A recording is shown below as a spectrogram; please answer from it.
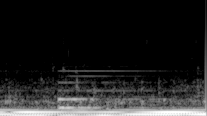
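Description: Calm ambient relaxation music: a sustained low drone, with a soft held note rising above it about half a second in.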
